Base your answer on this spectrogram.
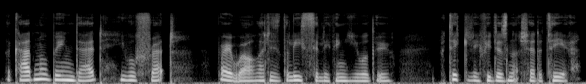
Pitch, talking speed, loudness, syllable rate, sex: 180 Hz, 265 wpm, -18 LUFS, 7.3 syllables/s, female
